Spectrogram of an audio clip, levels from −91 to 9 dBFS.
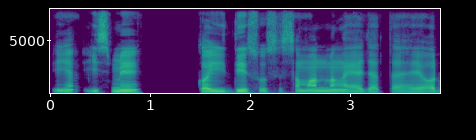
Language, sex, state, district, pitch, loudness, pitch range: Hindi, male, Uttar Pradesh, Deoria, 115 Hz, -20 LUFS, 110-120 Hz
